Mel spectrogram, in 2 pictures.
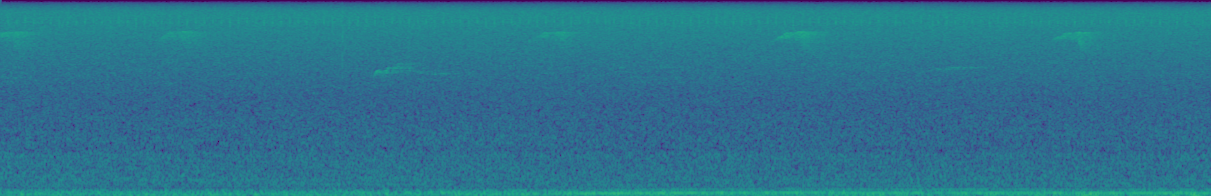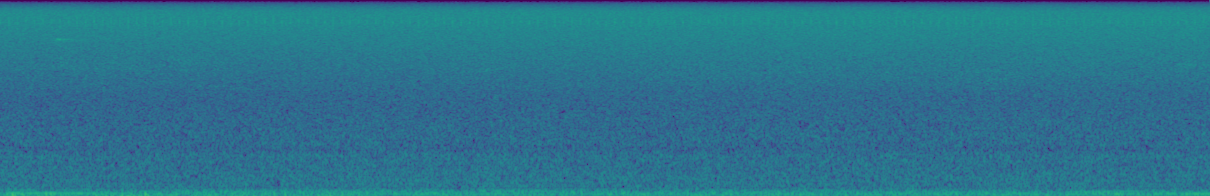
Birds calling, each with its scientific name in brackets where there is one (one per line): unidentified bird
